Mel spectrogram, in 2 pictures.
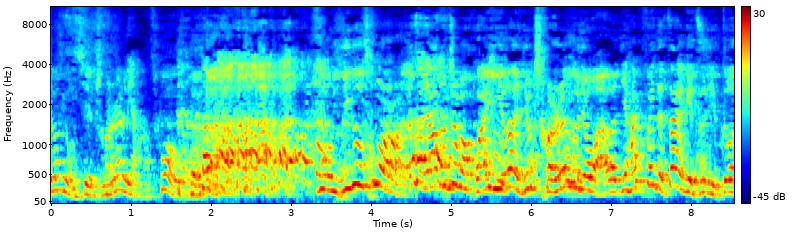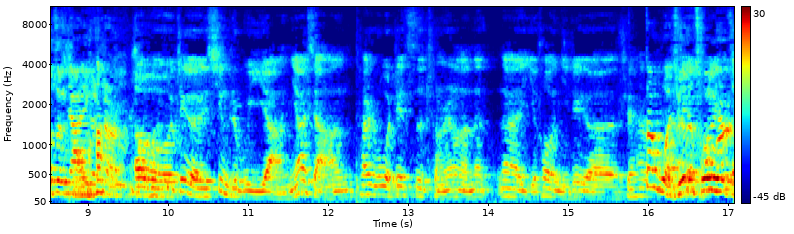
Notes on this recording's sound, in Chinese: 本期节目为在张大妈办公区用录音笔录制，可能有街道上的杂音，请见谅。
